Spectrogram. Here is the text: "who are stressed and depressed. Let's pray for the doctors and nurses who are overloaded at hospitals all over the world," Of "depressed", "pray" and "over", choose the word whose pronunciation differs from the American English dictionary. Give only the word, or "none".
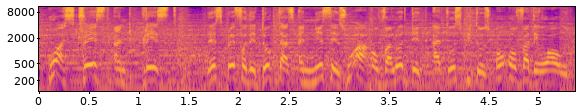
depressed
